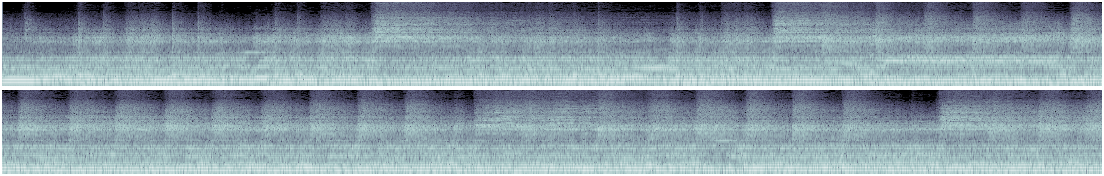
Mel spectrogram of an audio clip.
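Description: Live rock band playing loud and heavy, with electric guitars, bass and a full drum kit. From about eight seconds in, a cymbal is struck steadily, about twice a second.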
